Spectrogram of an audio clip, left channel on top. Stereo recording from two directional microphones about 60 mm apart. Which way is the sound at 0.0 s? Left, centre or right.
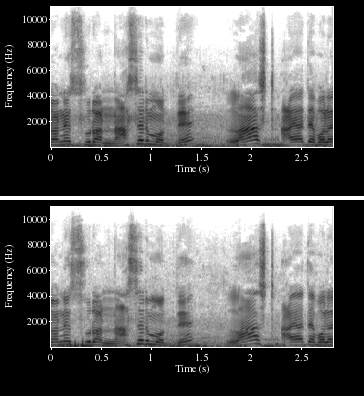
Right.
